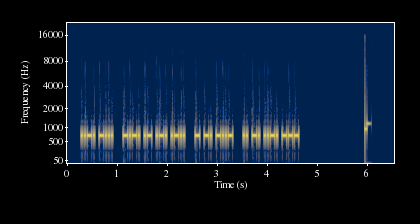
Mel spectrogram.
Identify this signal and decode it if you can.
Morse code, heard as a keyed tone, about 37 wpm, 700 Hz. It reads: FB CARL TNX INFO
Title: Practice QSO - Exchange 3 - More Info - 40wpm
